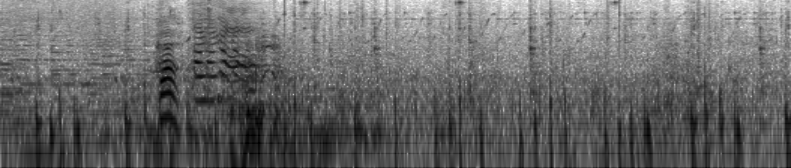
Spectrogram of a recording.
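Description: Horse hooves clip-clop at a steady walking pace in Zelda: Tears of the Kingdom, soft and fairly distant under game ambience, with a brief whinny early on and a person talking over it.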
